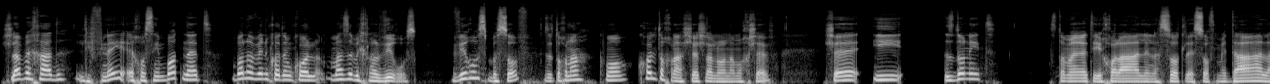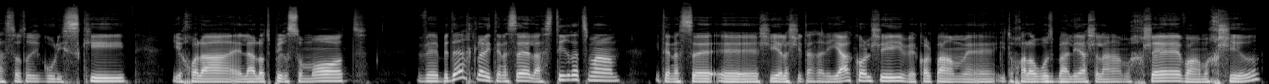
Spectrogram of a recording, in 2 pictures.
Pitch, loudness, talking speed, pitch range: 150 Hz, -16 LUFS, 160 wpm, 135-195 Hz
